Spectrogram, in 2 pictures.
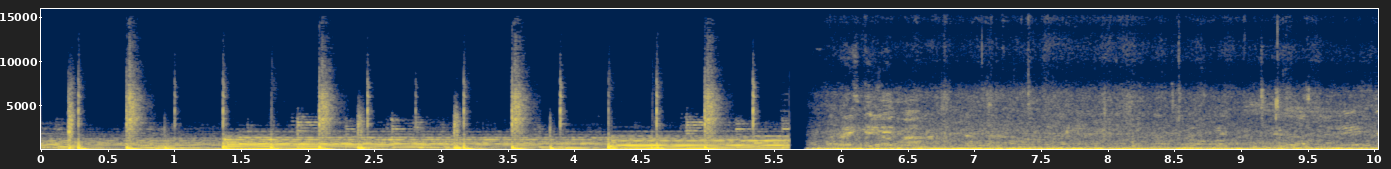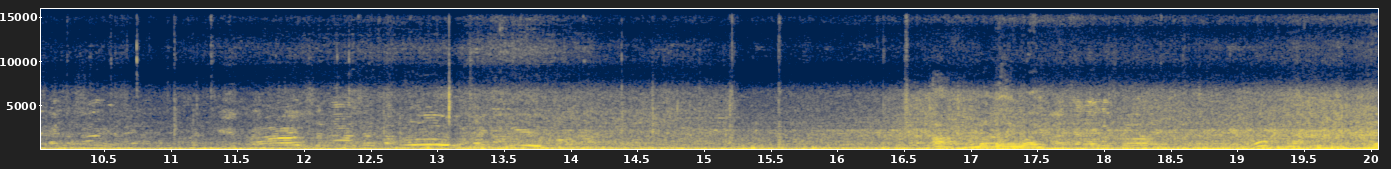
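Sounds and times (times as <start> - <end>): electronic music with a beat: 0.0 - 5.6.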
